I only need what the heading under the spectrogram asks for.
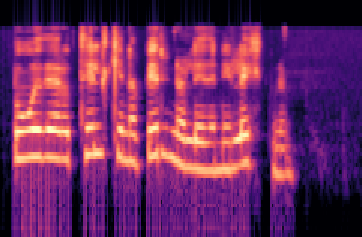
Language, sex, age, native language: Icelandic, female, 40-49, Icelandic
